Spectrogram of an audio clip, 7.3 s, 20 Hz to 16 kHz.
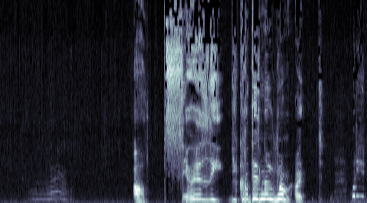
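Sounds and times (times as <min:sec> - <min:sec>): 
domestic cat meowing: 0:00.6 - 0:01.5
speech: 0:02.8 - 0:06.2.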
